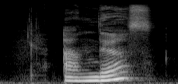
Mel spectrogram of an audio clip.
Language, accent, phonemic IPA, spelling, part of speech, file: German, Austria, /ˈandɐs/, anders, adverb, De-at-anders.ogg
- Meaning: 1. different, differently 2. else 3. otherwise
